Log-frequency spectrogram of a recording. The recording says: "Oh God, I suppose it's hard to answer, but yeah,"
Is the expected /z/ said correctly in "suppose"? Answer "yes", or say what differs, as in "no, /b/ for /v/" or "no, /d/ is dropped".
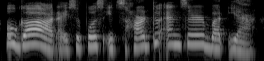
no, /s/ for /z/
